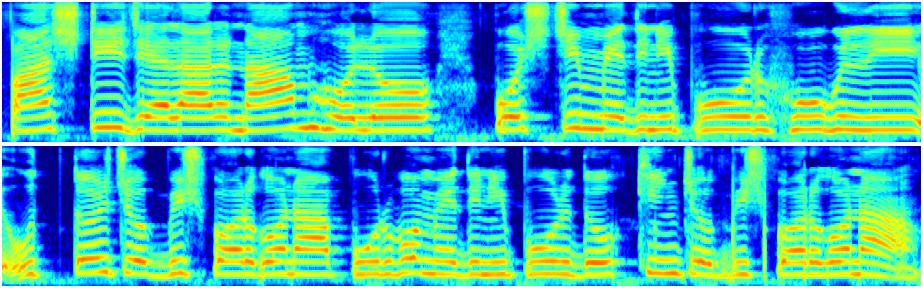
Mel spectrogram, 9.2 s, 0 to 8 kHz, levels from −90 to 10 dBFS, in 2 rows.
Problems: none marked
